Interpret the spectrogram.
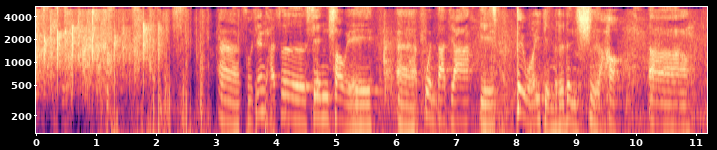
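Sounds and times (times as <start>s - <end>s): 
roomful of people clapping: 0.0s - 2.6s
speech: 3.1s - 11.1s.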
